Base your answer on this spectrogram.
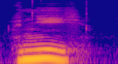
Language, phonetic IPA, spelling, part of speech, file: Ukrainian, [ɦnʲii̯], гній, noun, Uk-гній.ogg
- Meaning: 1. pus 2. manure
